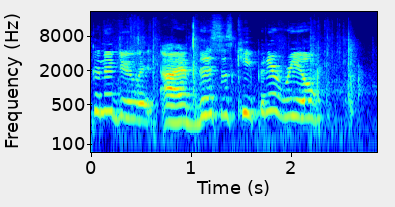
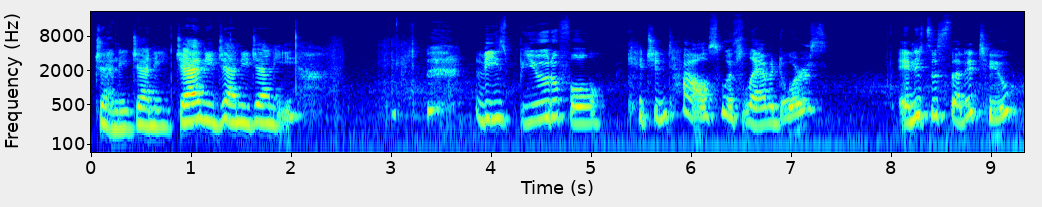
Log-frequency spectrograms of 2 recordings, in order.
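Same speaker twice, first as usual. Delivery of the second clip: choked up; 2 semitones lower, 7 dB quieter than usual. Real, not acted. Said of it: "I know I'm gonna start crying more".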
